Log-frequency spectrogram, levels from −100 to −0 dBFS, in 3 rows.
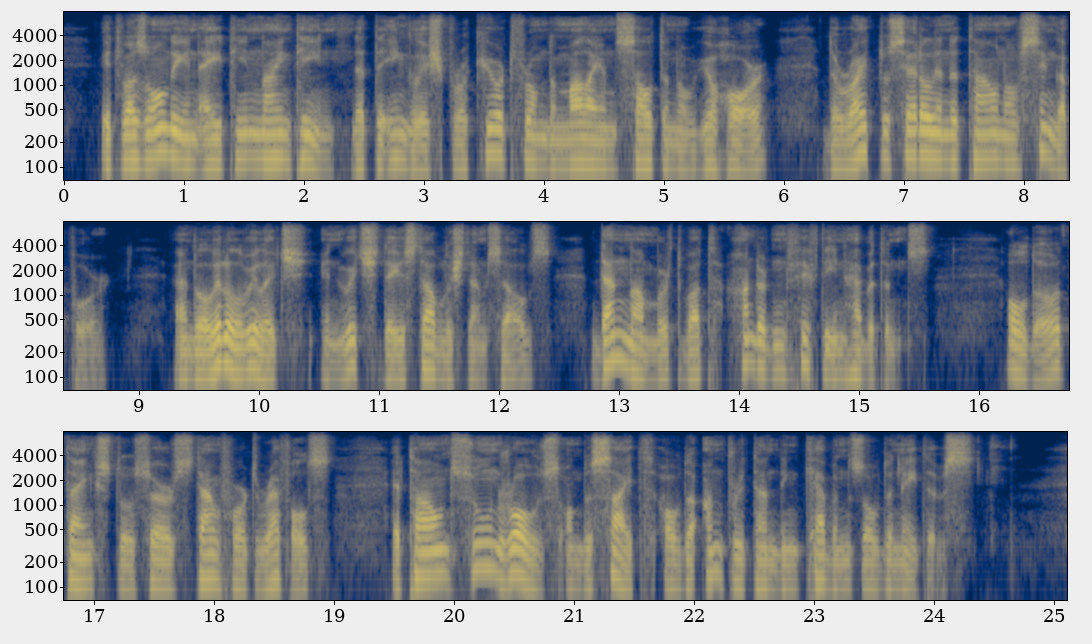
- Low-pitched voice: Yes, low, 110 Hz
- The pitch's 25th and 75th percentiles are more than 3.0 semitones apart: Yes, average, 4.5 semitones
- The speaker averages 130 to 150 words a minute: Yes, average, 140 wpm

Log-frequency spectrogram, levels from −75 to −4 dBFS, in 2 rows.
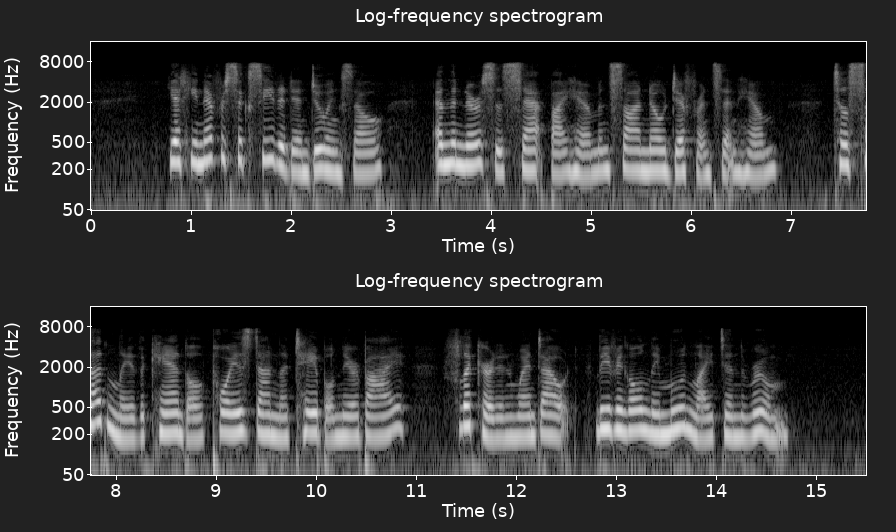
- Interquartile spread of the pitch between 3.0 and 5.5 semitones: Yes, average, 3.7 semitones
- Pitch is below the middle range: No, high, 195 Hz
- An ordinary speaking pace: Yes, average, 145 wpm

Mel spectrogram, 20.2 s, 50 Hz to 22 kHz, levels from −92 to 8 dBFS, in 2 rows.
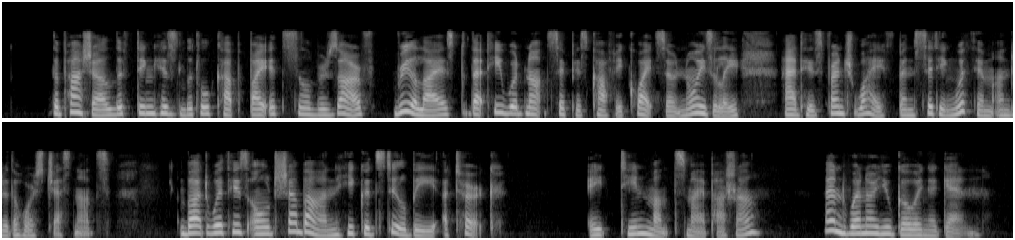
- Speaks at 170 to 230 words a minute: No, average, 160 wpm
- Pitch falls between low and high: No, high, 210 Hz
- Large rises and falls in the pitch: No, average, 4.5 semitones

